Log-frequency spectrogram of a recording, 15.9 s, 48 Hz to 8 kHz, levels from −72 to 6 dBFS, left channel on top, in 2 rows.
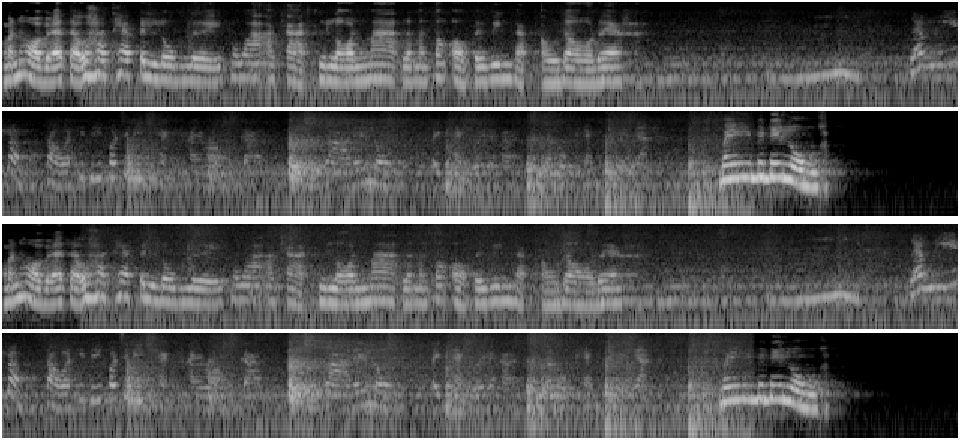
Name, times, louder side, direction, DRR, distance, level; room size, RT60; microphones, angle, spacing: voice 1, 0.0-5.3 13.9-14.8, left 3 dB, 65° left, 9 dB, 1.0 m, -22 dB
sound 1, 0.6-14.2, right 2 dB, 35° right, 1.3 m, -34 dB
voice 2, 6.3-7.3 7.6-13.4, right 2 dB, 55° right, 2 dB, 2.0 m, -33 dB
23.0 x 16.5 x 3.6 m, 0.69 s
head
